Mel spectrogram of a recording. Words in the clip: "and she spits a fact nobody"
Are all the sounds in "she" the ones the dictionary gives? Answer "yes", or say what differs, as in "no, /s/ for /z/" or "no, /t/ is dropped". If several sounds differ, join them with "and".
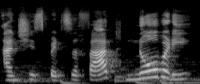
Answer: yes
